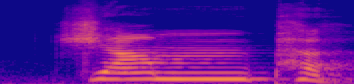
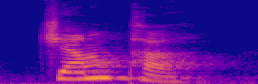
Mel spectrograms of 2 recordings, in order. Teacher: he added that extra schwa which completely changed the actual word from jump to jumper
